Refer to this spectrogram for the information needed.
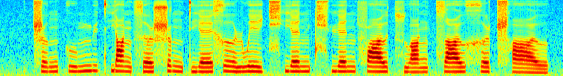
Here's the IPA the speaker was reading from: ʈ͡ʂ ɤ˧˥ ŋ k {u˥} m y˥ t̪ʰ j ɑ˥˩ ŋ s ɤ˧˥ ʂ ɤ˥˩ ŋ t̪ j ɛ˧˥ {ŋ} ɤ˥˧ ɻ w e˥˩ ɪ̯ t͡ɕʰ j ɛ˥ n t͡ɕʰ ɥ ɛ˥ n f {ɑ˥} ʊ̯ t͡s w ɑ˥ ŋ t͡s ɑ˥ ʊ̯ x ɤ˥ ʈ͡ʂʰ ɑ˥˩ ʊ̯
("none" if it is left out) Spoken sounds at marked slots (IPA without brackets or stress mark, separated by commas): u˧˥, x, ɑ˥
